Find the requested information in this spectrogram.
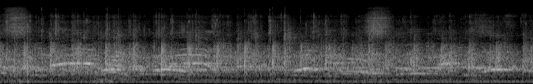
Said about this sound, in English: Clap your hands unto the Lord and magnify Him.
